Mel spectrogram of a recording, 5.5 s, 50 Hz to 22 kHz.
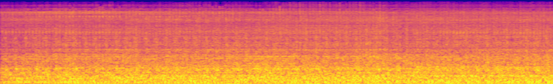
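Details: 1974 Kenworth W900A with NTA420 Cummins diesel, idling after starting first try following three years parked. An even diesel clatter at steady idle, with no misses or changes in rhythm: a normal diesel idle.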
